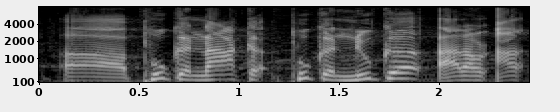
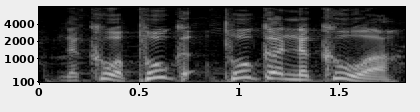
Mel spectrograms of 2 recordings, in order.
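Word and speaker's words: Puka Nacua: Puka Nuka.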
